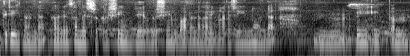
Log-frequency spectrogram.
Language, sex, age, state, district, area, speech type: Malayalam, female, 30-45, Kerala, Idukki, rural, spontaneous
